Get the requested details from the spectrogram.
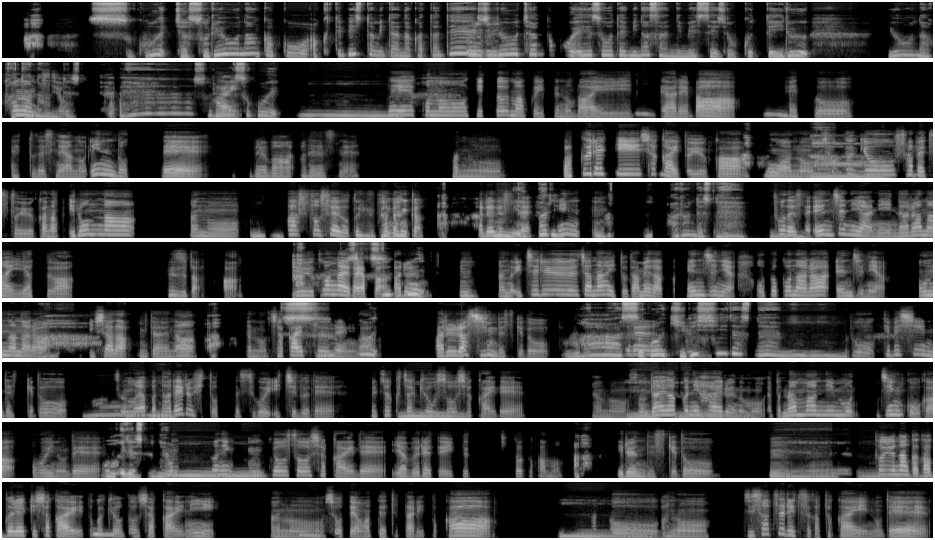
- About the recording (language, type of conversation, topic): Japanese, podcast, 好きな映画にまつわる思い出を教えてくれますか？
- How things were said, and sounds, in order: in English: "アクティビスト"; laughing while speaking: "カースト制度というかなんか"; other background noise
